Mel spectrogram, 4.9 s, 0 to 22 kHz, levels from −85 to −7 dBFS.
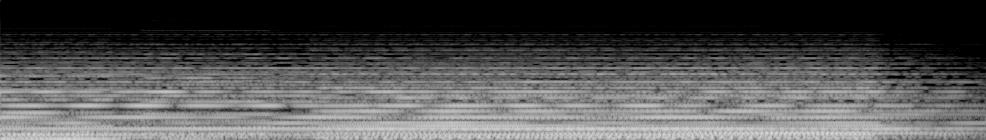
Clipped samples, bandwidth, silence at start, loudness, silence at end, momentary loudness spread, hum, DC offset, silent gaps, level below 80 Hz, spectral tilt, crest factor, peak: under 0.1%; 8.4 kHz; 0 s; -23 LUFS; 0 s; 4 LU; none; under 0.1%; none; -34 dBFS; -7.5 dB/octave; 12 dB; -10 dBFS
